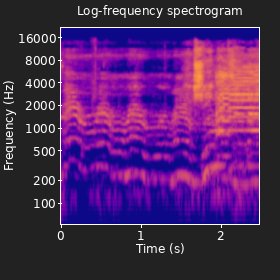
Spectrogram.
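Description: A quiet voice-like sound, one continuous warbling tone whose pitch glides up and down in waves, with no clear words.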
